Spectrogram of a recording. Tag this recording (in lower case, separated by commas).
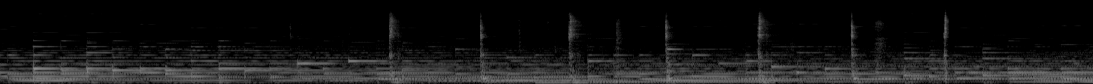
tick-tock, music, tick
